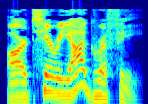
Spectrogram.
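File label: "arteriography", English, British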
